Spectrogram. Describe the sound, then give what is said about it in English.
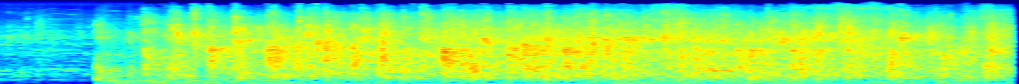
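A woman's steady, rapid hand clapping begins abruptly after a brief silence and continues loudly and evenly for several seconds, a dense crackle of claps with no pauses. “She just clapped.”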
